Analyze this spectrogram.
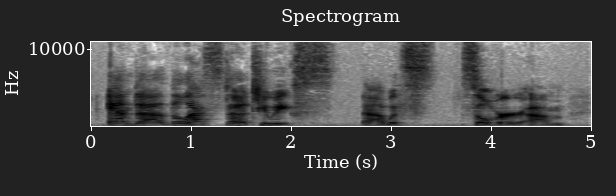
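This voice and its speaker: A woman's medium-pitched voice at a very slow pace, with ordinary pitch variation, big swings in loudness and noticeable background noise. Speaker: pet vlogger. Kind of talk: casual vlog update. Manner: halting, many fillers.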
